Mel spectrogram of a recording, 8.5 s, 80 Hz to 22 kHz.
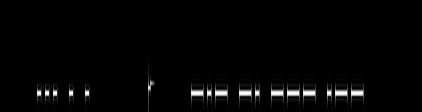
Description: Morse code, heard as a keyed tone, about 15 wpm, 700 Hz. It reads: SEE KNOW
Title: Sentences from Top 100 Words - New Word Drill - 15wpm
